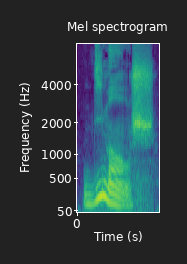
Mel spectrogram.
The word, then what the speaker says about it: dimanche: And the last one, dimanche, dimanche. You get the sh, and then en, dimanche. Okay, let's see them one more time. Lundi, mardi, mercredi, jeudi, vendredi, samedi, dimanche.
